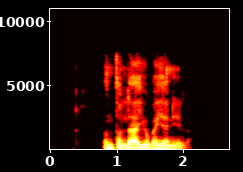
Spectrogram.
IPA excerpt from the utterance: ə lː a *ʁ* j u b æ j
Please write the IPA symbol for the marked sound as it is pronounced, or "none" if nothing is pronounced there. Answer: ʕ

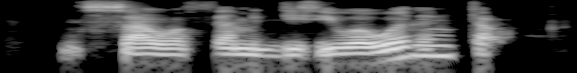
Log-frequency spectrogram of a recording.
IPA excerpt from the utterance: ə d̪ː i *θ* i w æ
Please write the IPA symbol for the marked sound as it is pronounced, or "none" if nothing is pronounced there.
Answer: θ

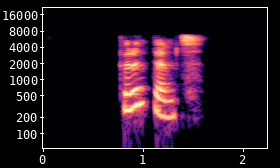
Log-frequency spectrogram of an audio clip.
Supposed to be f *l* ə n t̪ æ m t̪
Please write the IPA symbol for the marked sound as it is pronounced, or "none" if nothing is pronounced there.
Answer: ɾ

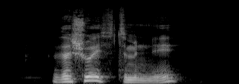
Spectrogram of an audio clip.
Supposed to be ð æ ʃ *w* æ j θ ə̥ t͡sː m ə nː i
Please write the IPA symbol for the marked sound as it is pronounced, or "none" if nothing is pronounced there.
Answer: u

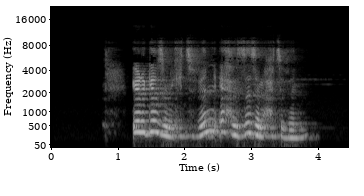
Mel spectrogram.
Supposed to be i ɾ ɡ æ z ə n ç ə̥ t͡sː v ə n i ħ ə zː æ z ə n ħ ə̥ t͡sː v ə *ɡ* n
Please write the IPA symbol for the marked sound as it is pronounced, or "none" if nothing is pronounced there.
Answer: none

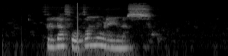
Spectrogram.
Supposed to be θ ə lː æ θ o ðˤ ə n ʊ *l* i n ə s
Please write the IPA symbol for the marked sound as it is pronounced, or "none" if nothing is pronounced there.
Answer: ɾ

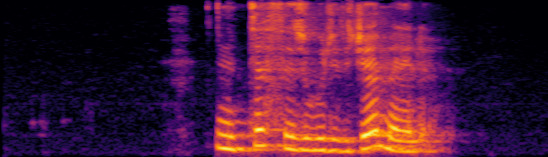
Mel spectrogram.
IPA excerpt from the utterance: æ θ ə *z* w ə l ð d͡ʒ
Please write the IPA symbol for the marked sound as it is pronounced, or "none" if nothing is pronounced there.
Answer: z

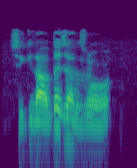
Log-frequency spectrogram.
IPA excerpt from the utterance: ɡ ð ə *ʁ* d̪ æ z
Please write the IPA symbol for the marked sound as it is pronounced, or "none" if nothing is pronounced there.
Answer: ʁ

